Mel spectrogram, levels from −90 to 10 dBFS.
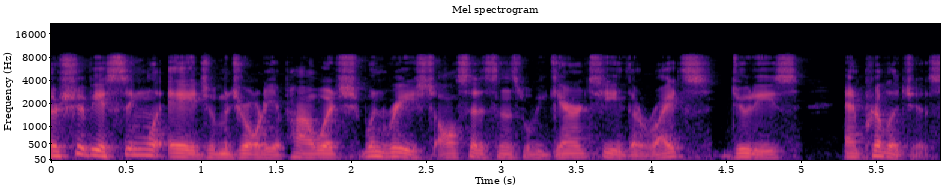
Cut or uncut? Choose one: uncut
